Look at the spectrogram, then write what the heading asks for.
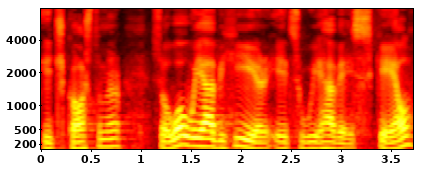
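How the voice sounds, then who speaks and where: At a fairly slow pace, a man uses a normal speaking voice with ordinary pitch variation. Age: 60s. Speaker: wool mill worker. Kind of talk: factory tour explanation.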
